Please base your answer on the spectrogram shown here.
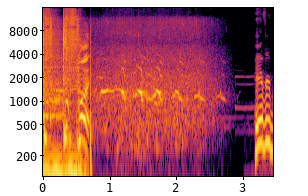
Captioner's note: seagulls mewing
